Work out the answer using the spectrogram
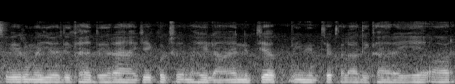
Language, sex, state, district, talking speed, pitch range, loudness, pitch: Hindi, male, Uttar Pradesh, Etah, 235 wpm, 105-110 Hz, -17 LUFS, 105 Hz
